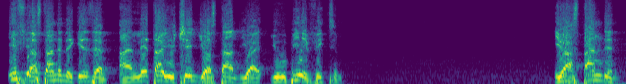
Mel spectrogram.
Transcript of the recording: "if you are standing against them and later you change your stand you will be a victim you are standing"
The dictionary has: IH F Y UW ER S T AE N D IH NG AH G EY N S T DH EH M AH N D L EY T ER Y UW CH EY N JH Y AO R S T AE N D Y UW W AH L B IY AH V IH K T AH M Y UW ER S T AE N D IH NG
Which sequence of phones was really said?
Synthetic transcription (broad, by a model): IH F Y UW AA S T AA N D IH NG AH G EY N S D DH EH M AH N L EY T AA Y UW CH EY N JH Y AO S T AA N D Y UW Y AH W B IY AH V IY K T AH M Y UW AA S T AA N D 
